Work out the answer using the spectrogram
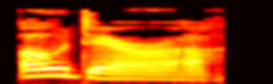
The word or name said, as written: odera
